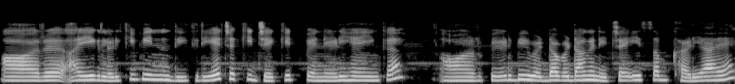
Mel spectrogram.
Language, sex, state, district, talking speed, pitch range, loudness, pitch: Marwari, female, Rajasthan, Nagaur, 195 wpm, 180-210 Hz, -16 LUFS, 190 Hz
